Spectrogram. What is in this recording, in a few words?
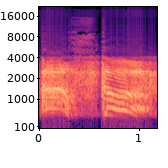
trick, mood high, speech hun; War Thunder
